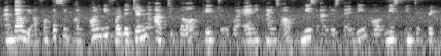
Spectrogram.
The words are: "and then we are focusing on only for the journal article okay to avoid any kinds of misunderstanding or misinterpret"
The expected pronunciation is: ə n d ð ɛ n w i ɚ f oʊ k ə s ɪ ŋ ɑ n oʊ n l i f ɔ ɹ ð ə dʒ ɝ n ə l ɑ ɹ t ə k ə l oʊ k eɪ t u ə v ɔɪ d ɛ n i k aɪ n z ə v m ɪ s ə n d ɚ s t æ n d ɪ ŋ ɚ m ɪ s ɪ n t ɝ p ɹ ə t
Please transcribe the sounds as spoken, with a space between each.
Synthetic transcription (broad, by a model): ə n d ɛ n w i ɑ f oʊ k ə s ɪ ŋ ɑ n oʊ n l i f ɔ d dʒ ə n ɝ ə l ɑ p t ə k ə l oʊ k eɪ t u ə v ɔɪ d ɛ n i k aɪ n s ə f m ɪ s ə n d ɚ s t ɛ n d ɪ ŋ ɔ m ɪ s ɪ n t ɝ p ɹ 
